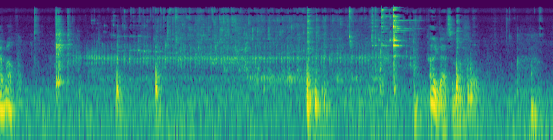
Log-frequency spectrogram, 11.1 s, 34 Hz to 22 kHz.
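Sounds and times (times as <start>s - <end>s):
liquid pouring into metal shaker: 1.3s - 8.2s.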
